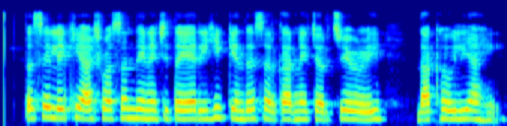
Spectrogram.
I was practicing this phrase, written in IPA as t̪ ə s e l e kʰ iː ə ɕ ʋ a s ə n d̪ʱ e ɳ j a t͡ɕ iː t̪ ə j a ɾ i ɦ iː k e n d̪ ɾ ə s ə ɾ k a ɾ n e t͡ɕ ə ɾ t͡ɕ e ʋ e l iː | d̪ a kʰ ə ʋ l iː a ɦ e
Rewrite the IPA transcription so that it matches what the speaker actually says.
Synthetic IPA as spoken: t̪ ə s e l e kʰ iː a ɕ ʋ a s ə n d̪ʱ e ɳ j a t͡ɕ iː t̪ ə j a ɾ iː ɦ iː k e n d̪ ɾ ə s ə ɾ k a ɾ n e t͡ɕ ə ɾ t͡ɕ e ʋ e ɭ iː | d̪ a kʰ ə ʋ l iː a ɦ e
